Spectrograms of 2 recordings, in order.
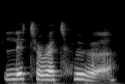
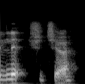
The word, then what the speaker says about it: literature: and he pronounced this literature. And when I was speaking, the thing about when we have a British accent is that we actually squash this word up. So I actually say literature, which doesn't sound anything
